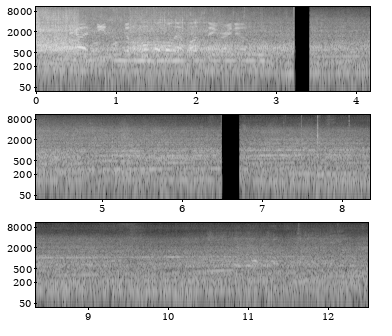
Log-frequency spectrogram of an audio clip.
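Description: Drag-racing car engines running, with people talking nearby. The sound is louder in the first few seconds and cuts out briefly twice.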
